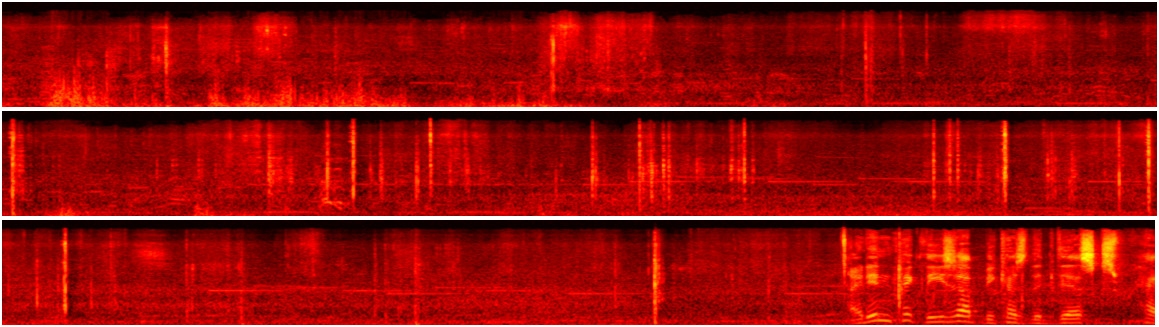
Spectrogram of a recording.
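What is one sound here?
Plastic game cases clack and rattle as hands sort through them.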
